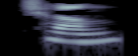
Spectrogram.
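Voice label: "Chéng", Chinese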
